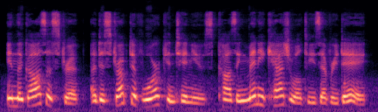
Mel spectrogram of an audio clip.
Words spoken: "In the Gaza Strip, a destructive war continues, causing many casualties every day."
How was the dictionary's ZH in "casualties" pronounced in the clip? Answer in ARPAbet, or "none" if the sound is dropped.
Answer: ZH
